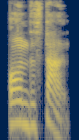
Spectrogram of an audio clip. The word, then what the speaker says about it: understand: We have understand. Understand. Under- With the stand going up. The stress is on stand.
